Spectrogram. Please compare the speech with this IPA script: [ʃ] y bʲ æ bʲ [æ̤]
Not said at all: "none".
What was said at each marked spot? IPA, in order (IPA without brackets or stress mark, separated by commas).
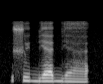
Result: ʃ, æ̤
